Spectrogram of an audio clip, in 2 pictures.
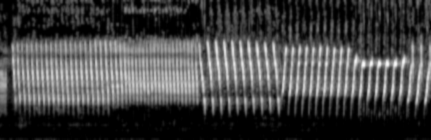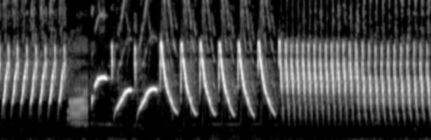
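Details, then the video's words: Canary mating song for breeders: dense buzzy roll, then bursts of quick repeated notes, a few slurred downward swoops, and a final sustained trill, steady and loud with a faint low hum. "FISHING MATING CANARY"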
